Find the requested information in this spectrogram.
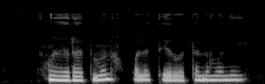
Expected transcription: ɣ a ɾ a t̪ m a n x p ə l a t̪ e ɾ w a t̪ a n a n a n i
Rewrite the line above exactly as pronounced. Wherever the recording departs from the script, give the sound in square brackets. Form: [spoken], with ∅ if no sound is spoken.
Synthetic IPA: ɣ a ɾ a t̪ m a n x p ə l a t̪ e ɾ w a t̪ a n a [m] a n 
